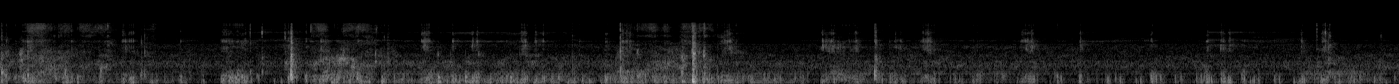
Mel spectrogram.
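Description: Typing on a computer keyboard: a run of quick key clicks, with two sharper clicks about three and seven seconds in.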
